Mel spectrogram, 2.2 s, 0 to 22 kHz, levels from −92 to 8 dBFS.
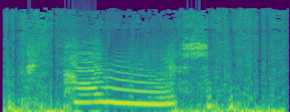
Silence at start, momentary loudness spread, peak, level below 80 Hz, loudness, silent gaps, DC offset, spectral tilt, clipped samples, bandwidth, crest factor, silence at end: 0.05 s; 9 LU; 0 dBFS; -20 dBFS; -7 LUFS; none; under 0.1%; -4.5 dB/octave; 0.5%; 17.5 kHz; 6 dB; 0 s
